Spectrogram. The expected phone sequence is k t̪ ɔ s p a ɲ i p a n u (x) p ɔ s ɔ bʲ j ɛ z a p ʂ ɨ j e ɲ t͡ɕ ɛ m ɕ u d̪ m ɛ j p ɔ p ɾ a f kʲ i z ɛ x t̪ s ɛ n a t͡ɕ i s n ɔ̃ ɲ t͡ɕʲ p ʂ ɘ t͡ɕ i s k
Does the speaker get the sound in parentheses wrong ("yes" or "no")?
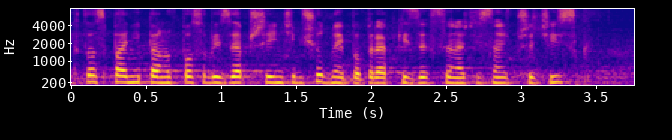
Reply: yes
